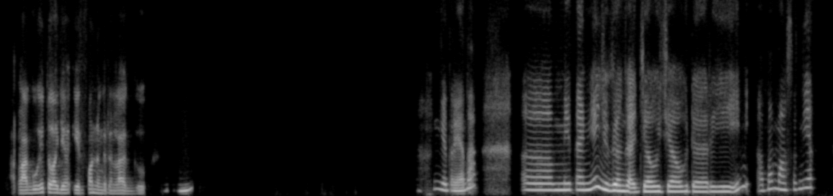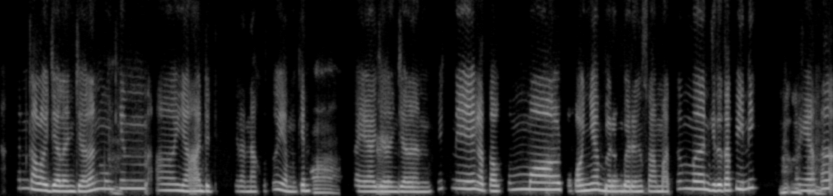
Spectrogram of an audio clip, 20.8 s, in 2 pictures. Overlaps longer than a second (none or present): none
